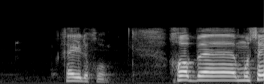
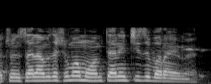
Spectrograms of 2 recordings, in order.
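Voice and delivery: ordinary talk

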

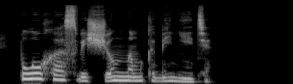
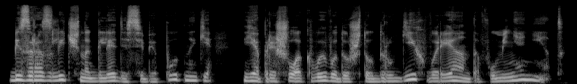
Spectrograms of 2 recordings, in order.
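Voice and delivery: ordinary delivery

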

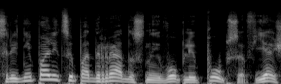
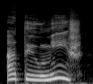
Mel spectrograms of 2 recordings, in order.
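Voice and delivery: much higher and louder, a quick retort; snapping back; 13 semitones higher, 5 dB louder than usual. A narrator's reading. Olli, fallen over, snaps back at the mocking Ululul. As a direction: bite back at the mockery. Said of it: "огрызнулась Олли".

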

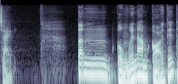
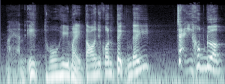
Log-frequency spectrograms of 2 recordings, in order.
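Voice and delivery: grumbling scold; 7 semitones higher than usual. A narrator's reading. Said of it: "vừa lầu bầu chửi".

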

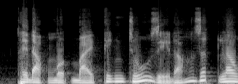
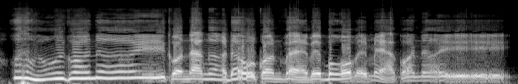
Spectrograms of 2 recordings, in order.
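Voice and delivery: sobbing wail. Acted. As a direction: cry out for the lost child. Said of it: "khóc nấc cả lên".

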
